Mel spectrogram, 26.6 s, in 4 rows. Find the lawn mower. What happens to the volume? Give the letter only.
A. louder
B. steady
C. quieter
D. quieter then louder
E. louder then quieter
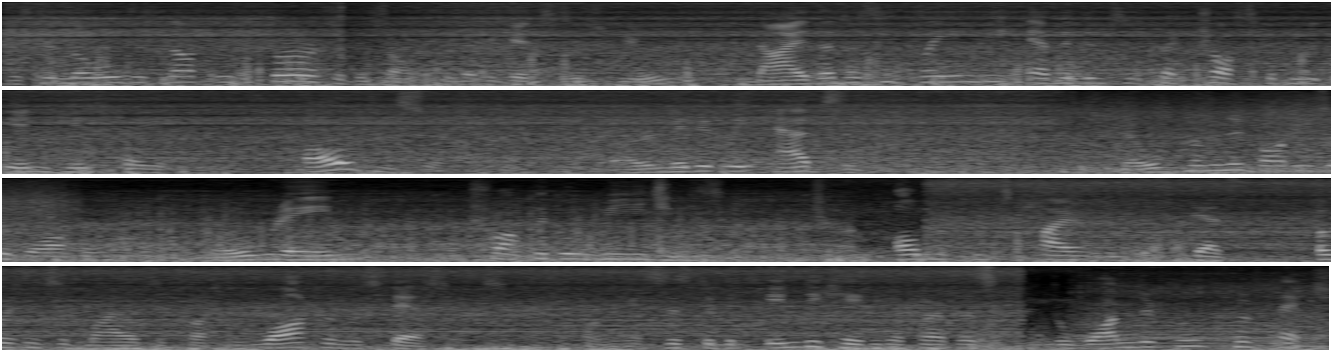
B.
